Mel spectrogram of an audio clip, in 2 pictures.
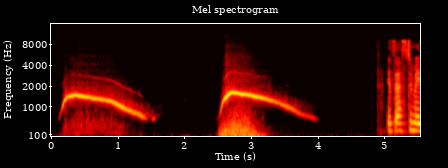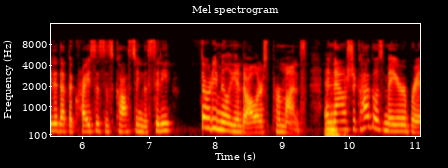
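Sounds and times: person whistling: 0.2s - 1.6s, 2.5s - 3.9s.

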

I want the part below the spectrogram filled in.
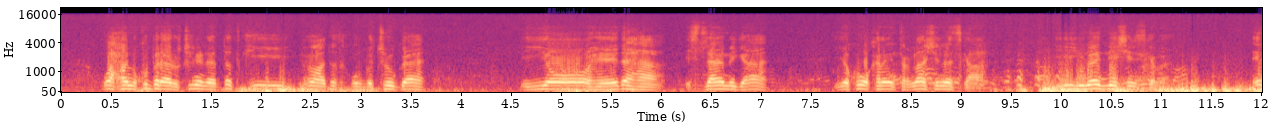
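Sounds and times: man speaking into a microphone: 0.4s - 3.7s, 4.6s - 12.0s
wind buffeting microphone: 0.7s - 12.0s.

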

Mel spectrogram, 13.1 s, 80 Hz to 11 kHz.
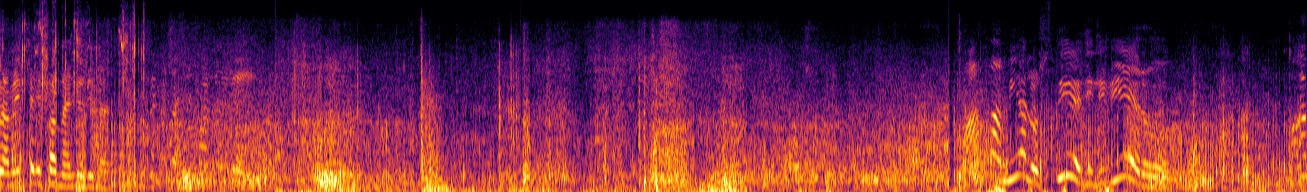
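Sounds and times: wind on microphone: 0.0s - 13.0s
snowboard sliding on snow: 1.5s - 13.0s
sharp knocks: 4.1s - 5.5s.

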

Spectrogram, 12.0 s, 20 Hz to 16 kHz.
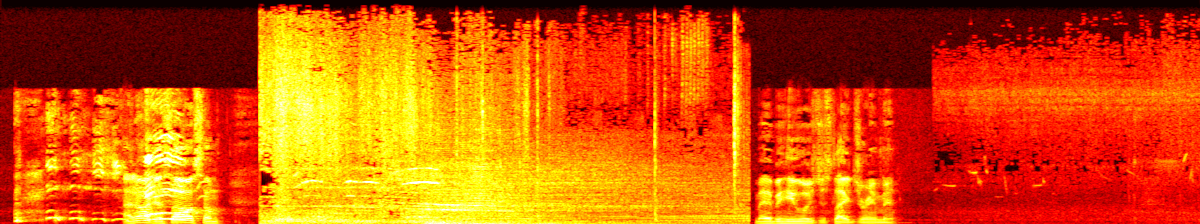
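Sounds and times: faint bird chirps: 9.3s - 12.0s.

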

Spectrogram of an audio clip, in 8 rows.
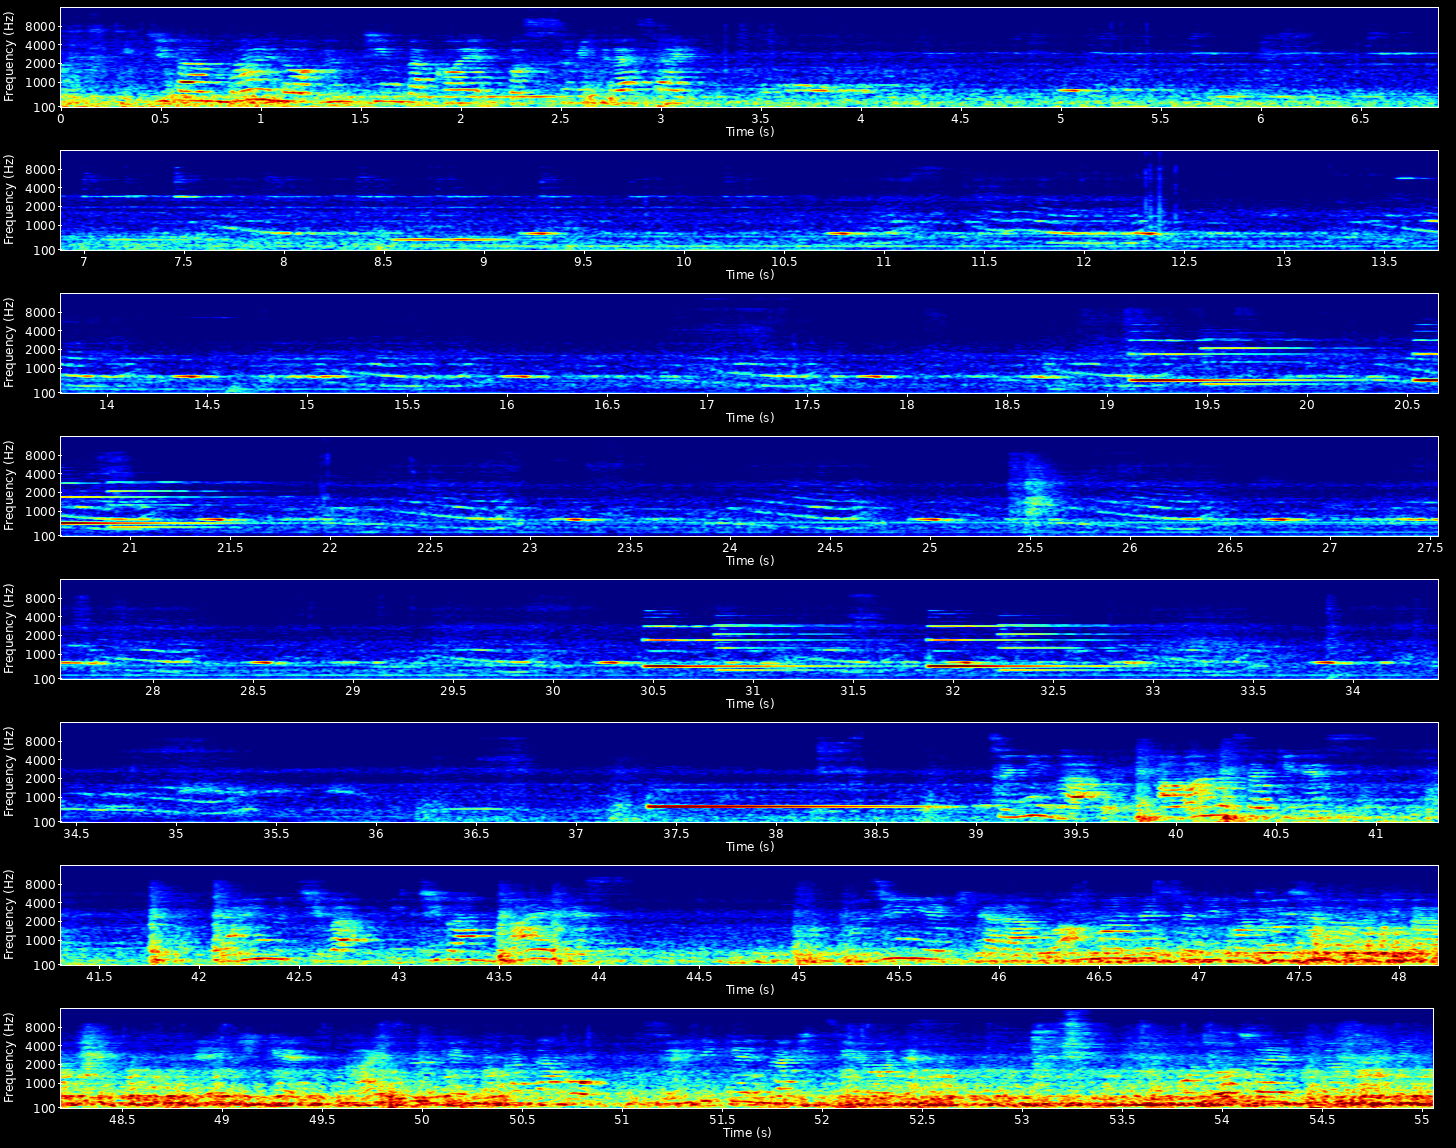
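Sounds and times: electric train hum: 0.0s - 55.0s
train running noise: 0.0s - 55.0s
chiming signal: 4.2s - 11.4s, 19.0s - 21.9s, 30.4s - 34.2s, 37.4s - 39.1s.

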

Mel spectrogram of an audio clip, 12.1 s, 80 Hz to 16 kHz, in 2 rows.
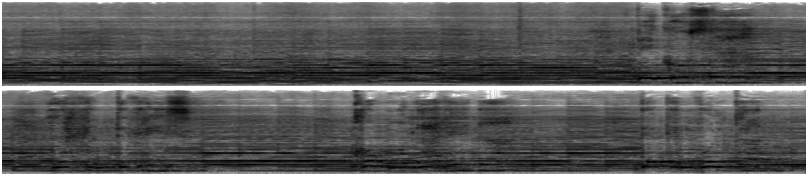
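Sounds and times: synthesizer drone chord: 0.0s - 12.0s.

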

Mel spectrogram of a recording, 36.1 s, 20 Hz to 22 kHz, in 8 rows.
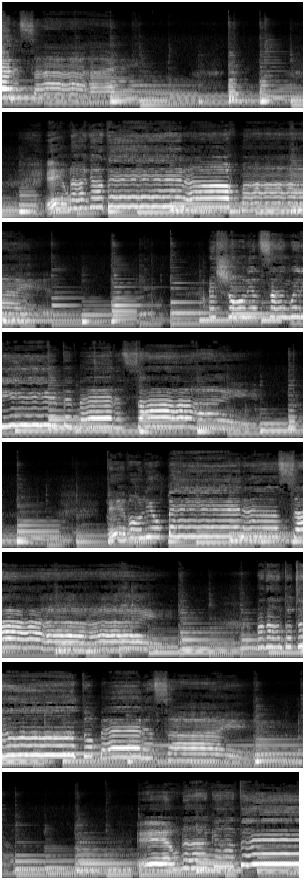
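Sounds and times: man singing: 0.0s - 2.3s, 5.0s - 9.9s, 12.1s - 17.5s, 19.6s - 25.0s, 26.4s - 31.0s, 33.6s - 36.0s
acoustic guitar chords: 0.0s - 36.0s.

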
